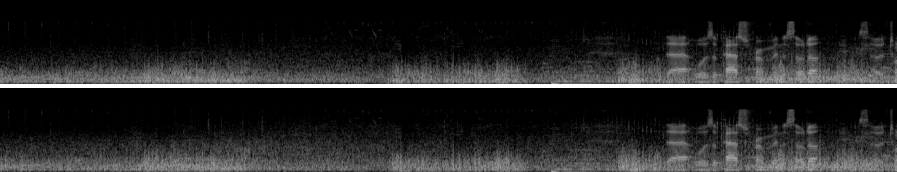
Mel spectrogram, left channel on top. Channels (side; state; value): both; normal; correlation 0.54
